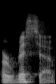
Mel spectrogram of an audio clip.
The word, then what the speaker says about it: ERISA: to do with something called erisa which rhymes with melissa because i kept mispronouncing it and that's how i remembered how to pronounce it erisa plans so erisa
